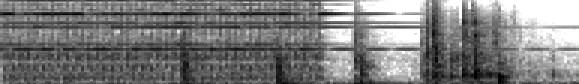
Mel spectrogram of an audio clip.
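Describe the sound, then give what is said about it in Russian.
Home telephone ringing with a steady, bright electronic tone for over a second, then a few sharp clunks as the handset is handled. “Владимир звонит домой Ксении. Ксения берет трубку.”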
